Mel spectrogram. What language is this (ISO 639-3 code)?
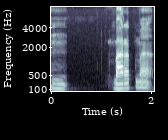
nep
